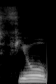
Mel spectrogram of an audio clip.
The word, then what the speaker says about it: Fuel: And so he's got this Fuel brand, which sounds like an odd name, but it's spelled kind of the way Buell is with an F.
